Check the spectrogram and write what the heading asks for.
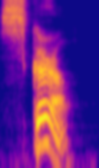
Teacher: what I've heard you say which is what you got to at the end of those three repetitions you said scrl that's what I heard with no W Glide · you said skirl. That's what I heard, with no wa, glide.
